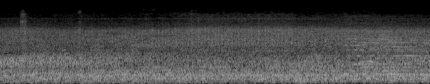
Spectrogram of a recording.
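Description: Steady engine noise from idling fire apparatus mixed with city street noise.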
